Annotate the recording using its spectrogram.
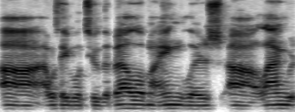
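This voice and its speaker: A man speaks fairly slowly in a Spanish accent. His pitch is fairly low. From Puerto Rico. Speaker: student outreach recruiter. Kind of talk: panel presentation. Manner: halting, many fillers.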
